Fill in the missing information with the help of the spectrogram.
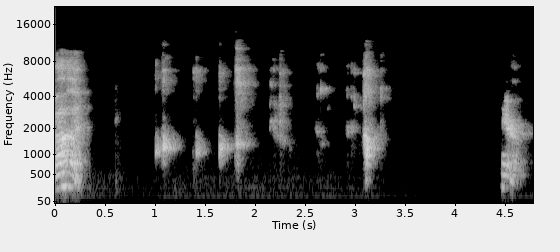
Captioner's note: chewing sounds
